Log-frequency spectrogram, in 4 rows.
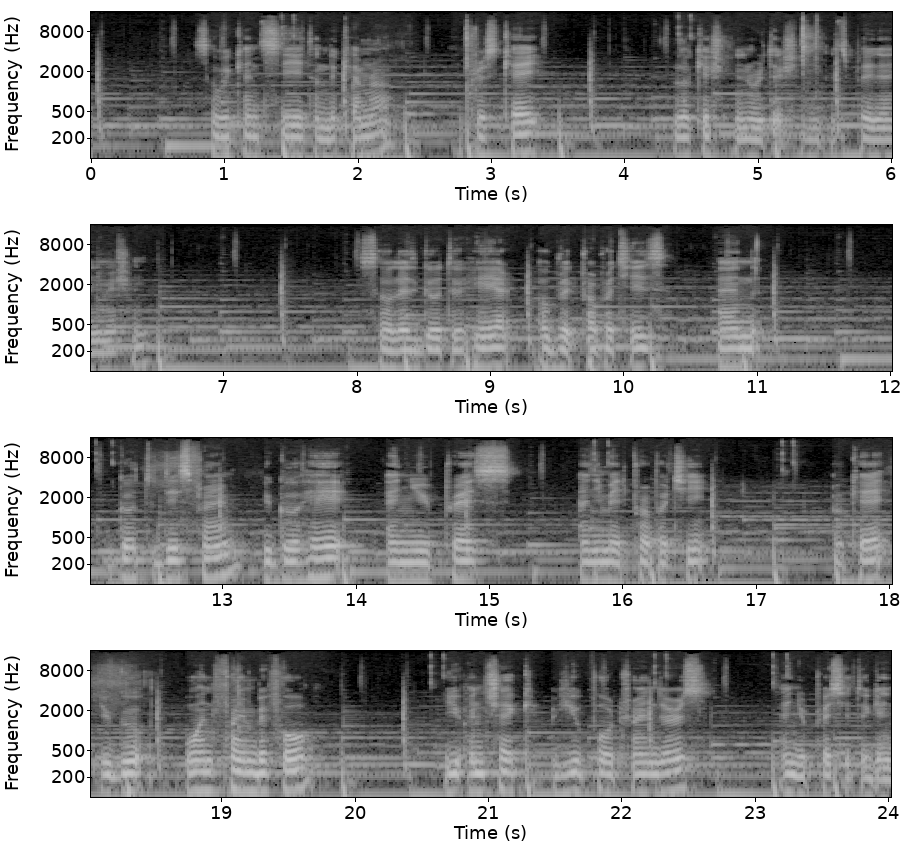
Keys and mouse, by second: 2.7 k, 5.3 space, 11.8 click, 15.7 click, 17.0 click, 19.2 Left, 20.3 click, 23.0 click.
